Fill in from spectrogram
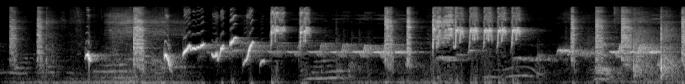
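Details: White-rumped shama singing a varied song of whistled notes, rising slurs and fast repeated high trills, delivered in quick bursts with sharp clicks between phrases.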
